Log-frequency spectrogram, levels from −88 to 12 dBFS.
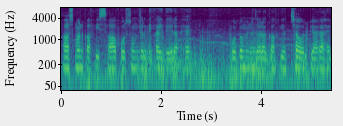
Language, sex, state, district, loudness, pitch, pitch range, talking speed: Hindi, male, Rajasthan, Bikaner, -20 LUFS, 155 Hz, 155-165 Hz, 190 wpm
